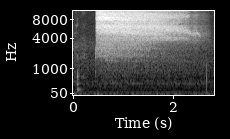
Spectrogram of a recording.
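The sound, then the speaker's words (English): A loud, steady hiss of compressed air on a drop ride, let out right before the drop, bursts in abruptly and rushes continuously for about two seconds, slowly fading before cutting off, with no voices present. “you hear the air being compressed. And then right before you drop, you can hear it being let out again Right.”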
